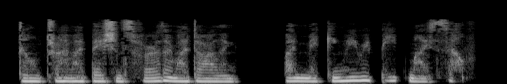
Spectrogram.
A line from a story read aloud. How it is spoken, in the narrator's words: he whispered silkily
